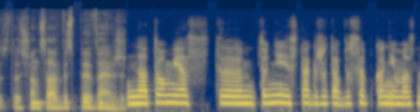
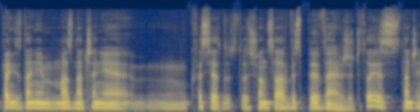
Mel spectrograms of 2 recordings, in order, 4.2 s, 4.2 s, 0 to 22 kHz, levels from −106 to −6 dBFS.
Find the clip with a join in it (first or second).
first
